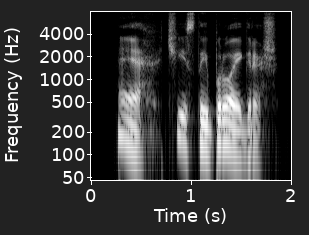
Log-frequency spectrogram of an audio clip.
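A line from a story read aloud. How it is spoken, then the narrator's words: Annoyed boy grumbling. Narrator (Russian): проворчал раздосадованный мальчик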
